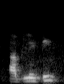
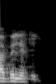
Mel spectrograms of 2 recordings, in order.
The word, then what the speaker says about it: ability: Have you guys ever come across this word, ability? Yeah, ability.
